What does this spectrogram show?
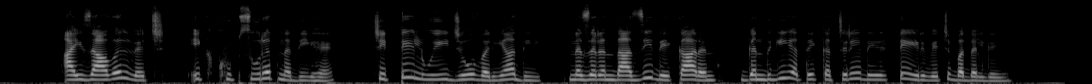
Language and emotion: Punjabi, neutral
